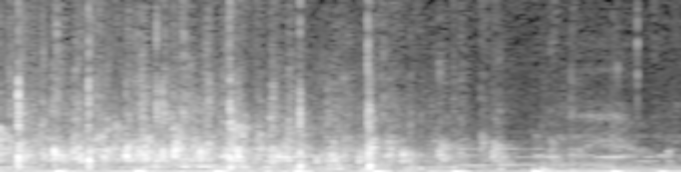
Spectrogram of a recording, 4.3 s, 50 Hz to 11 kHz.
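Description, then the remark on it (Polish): Steady applause from an audience for the team from Zespół Szkół nr 1 in Garwolin, a dense wash of many hands clapping at an even, fairly loud level throughout, with no one speaking over it. “I wielkie brawa.”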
